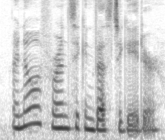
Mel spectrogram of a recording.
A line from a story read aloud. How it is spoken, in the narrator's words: Oren said evenly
